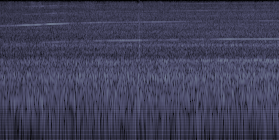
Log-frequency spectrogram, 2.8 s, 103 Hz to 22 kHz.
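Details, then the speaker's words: Hoover Windtunnel Anniversary Edition S3670 canister vacuum on high suction, some air escaping from the power brush: steady high-pitched whine with constant rushing airflow, no wavering or rattles; normal running. "And that's high. It's nice, so you can adjust your suction on demand if you have a certain pile of carpet that you feel like is too much or too less suction."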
